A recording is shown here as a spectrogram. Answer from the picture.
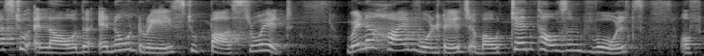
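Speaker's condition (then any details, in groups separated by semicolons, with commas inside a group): No condition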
